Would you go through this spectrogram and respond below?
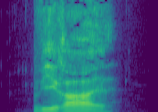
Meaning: viral
- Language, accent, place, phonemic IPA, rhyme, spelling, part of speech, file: German, Germany, Berlin, /viˈʁaːl/, -aːl, viral, adjective, De-viral.ogg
